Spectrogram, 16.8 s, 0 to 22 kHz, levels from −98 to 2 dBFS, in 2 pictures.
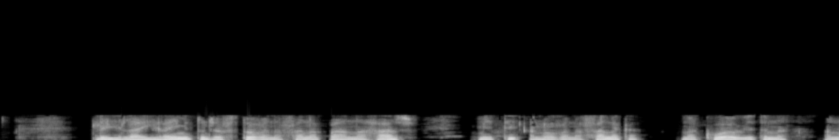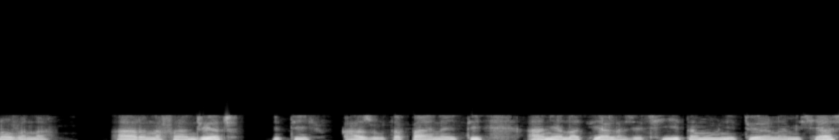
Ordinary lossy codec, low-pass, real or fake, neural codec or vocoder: AAC, 16 kbps; 7.2 kHz; real; none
